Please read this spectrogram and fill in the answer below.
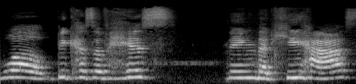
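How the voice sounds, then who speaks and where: A woman's raised, projected voice at a very slow pace. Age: 20s. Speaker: vlogger answering viewer questions about IVF. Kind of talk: casual Q&A chat. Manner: conversational, with frequent fillers. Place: home room. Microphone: camera far.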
